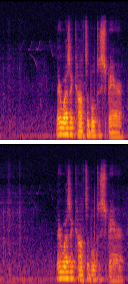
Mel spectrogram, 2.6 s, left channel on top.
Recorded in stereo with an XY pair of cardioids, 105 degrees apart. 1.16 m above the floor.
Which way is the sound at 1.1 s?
40° left.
